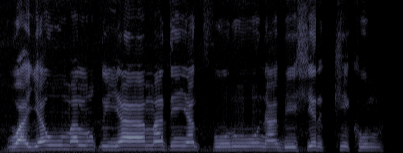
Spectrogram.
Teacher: Nah, perhatikan pada lafaz bisyirkikum. Ketika kita mengucapkan lafaz bisyirkikum dengan kita terlalu menampakkan hamesnya, maka di situ siddahnya itu menjadi hilang.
